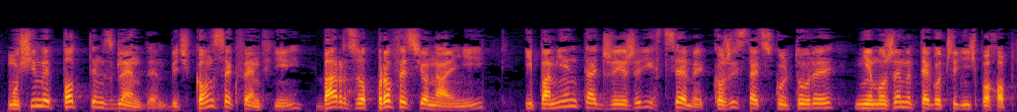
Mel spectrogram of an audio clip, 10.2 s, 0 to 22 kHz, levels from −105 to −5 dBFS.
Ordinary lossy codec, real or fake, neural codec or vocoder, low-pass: none; real; none; none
